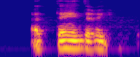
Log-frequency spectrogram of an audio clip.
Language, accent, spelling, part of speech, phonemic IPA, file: French, Canada, atteindrez, verb, /a.tɛ̃.dʁe/, LL-Q150 (fra)-atteindrez.wav
- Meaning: second-person plural future of atteindre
